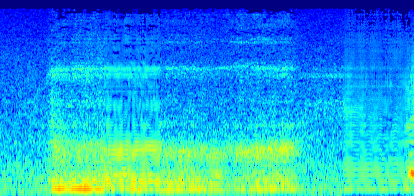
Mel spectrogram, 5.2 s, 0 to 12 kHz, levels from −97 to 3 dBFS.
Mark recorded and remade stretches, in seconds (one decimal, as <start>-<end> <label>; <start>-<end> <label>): 0.0-1.3 recorded; 1.3-2.0 remade; 2.0-4.3 recorded; 4.3-5.2 remade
